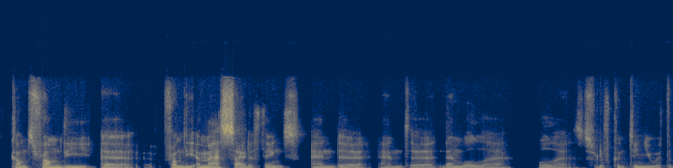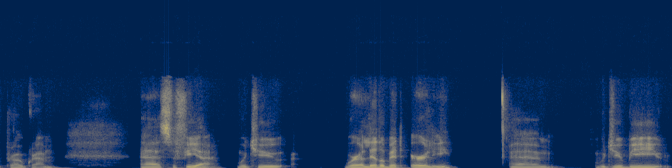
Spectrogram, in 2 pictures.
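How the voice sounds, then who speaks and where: A man hosts an online seminar over a video call, speaking in a somewhat low voice. He introduces the program in a halting way, with frequent pauses and restarts. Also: darkish tone, no echo, clean studio sound. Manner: halting, many fillers and restarts. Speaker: seminar moderator. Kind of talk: hesitant live moderation.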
